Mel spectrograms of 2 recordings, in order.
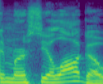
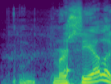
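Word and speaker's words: Murciélago: pronounce that correctly nobody no one puts the exit in the right place right they all say Murcielago which is wrong mercy Ella I've been working on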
